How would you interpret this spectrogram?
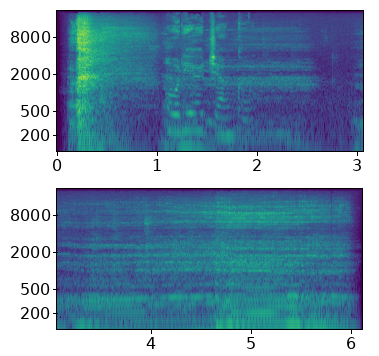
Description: snow leopard

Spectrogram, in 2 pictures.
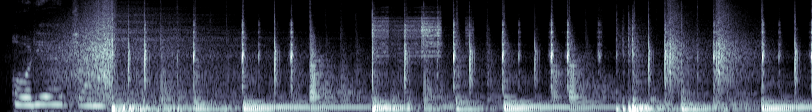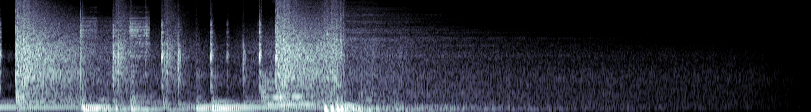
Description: frame drum ident

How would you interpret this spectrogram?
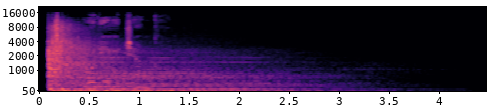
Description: hit

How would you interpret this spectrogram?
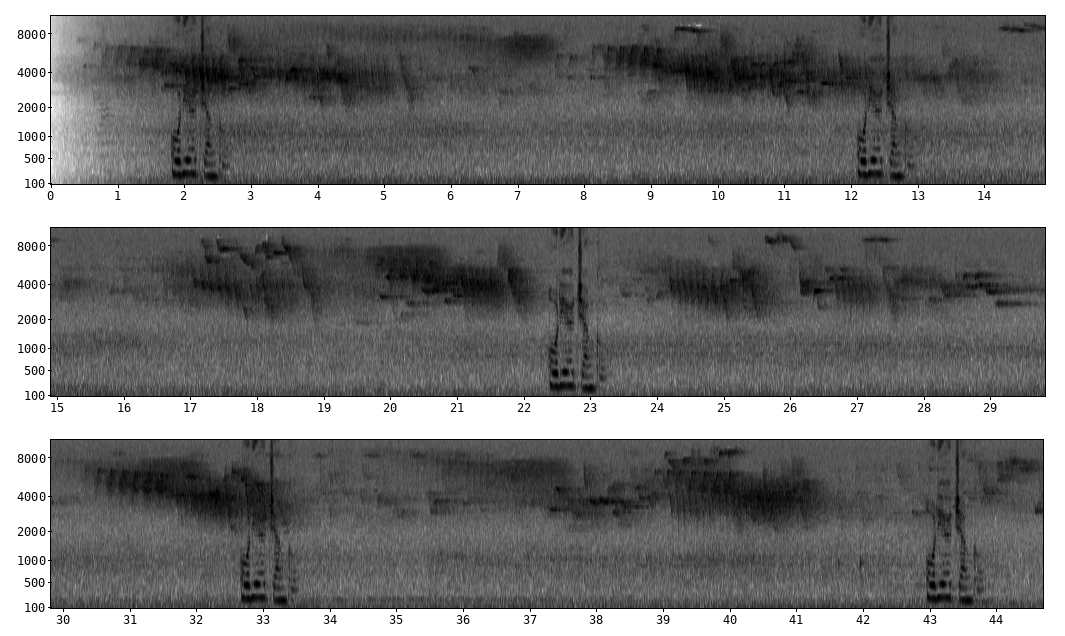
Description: distant forest

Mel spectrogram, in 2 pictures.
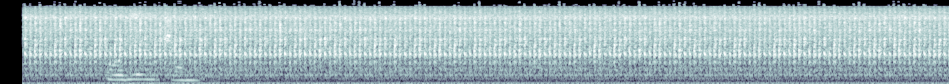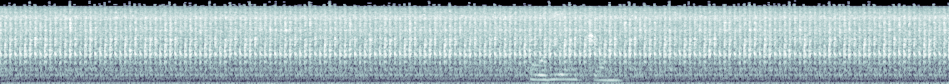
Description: van engine loop; davidbeardmusicproduction

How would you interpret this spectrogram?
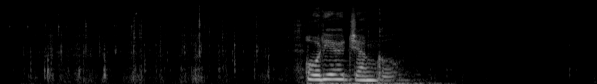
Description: wheelbarrow rolling on dirt rattling scraping

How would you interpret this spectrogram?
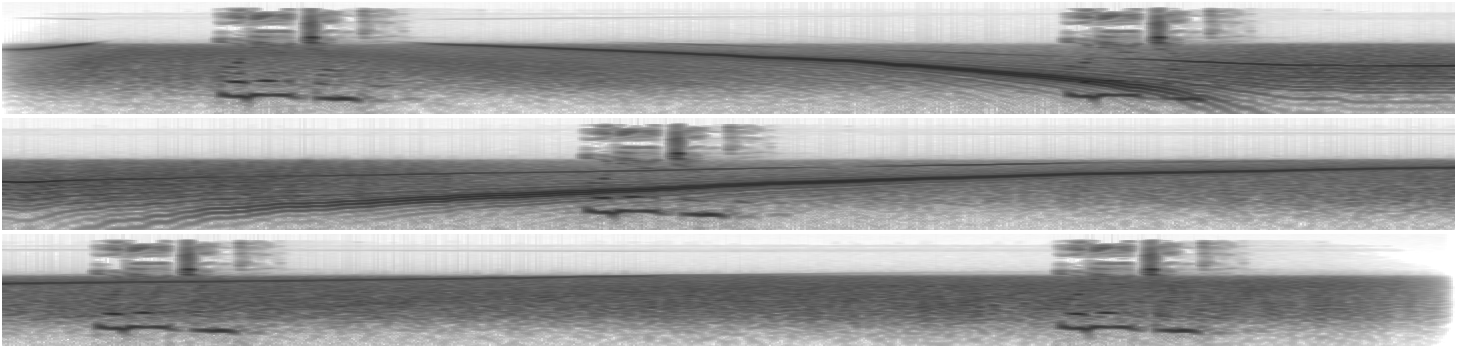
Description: radio waves tuning; jdproduction

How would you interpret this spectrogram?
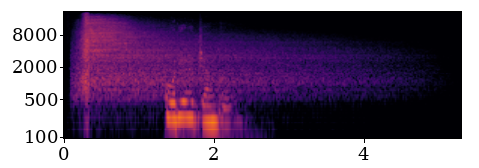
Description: cymbal

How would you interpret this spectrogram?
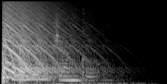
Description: laser echo

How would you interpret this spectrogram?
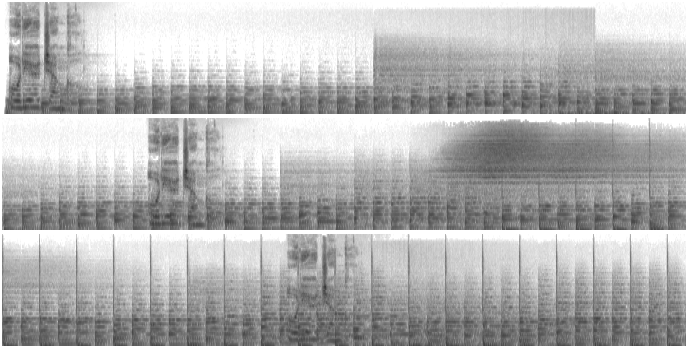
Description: ambient corporate; stockwaves

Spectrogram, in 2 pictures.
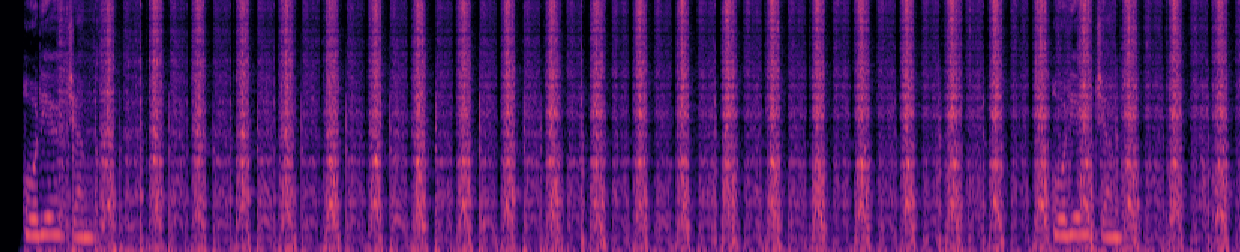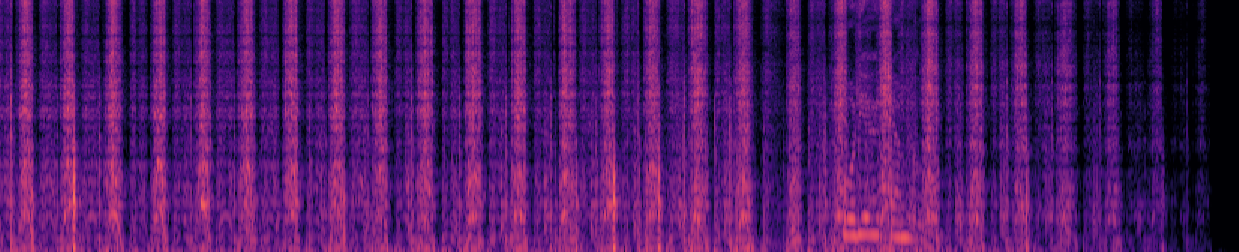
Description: cutting wood

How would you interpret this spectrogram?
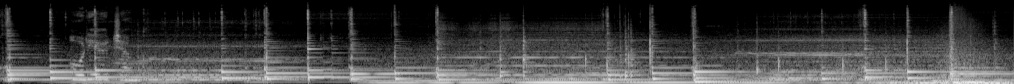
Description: kazakh dombra epic ident

